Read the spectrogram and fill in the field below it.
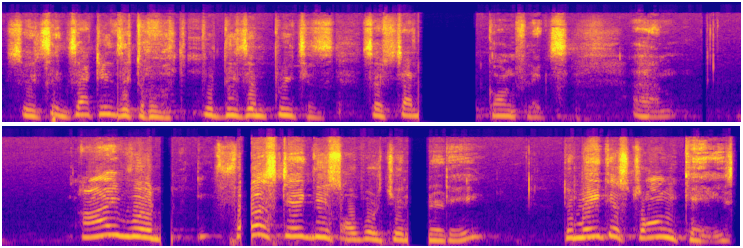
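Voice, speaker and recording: A man's voice: high-pitched, expressive, slow, darkish tone, breathy edge, poor audio. An older Indian man with an Indian English accent giving an emphatic, self-assured conference speech with chatty asides, his voice slightly hindered by a tooth infection. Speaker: conference speaker. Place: conference hall.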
